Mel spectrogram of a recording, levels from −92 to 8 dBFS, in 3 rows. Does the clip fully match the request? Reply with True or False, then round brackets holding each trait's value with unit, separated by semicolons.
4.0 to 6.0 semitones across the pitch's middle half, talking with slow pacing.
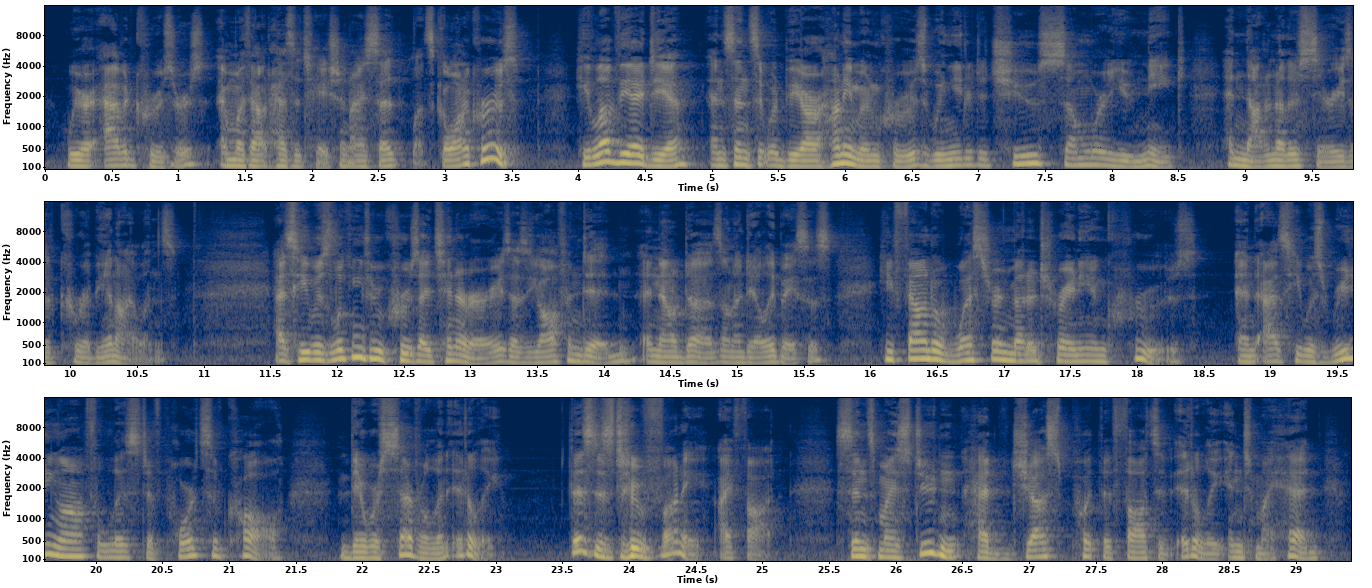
False (4.9 semitones; 200 wpm)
